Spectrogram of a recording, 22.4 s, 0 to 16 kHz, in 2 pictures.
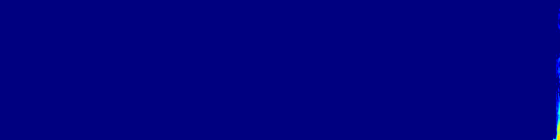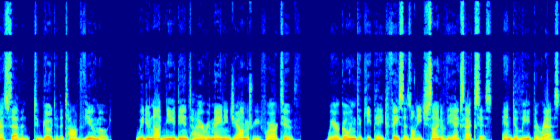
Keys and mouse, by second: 0.3-1.6 middle drag, 4.6-7.9 middle drag, 4.6 x, 11.2 KP_7, 12.1-14.4 middle drag, 16.2-22.4 middle drag.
